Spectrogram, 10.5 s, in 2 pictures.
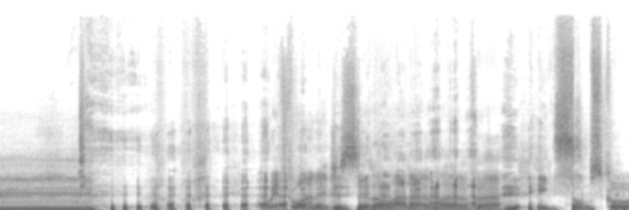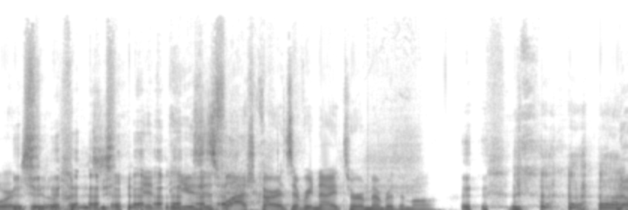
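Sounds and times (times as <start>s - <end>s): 
game show buzzer: 0.0s - 0.8s
laughter: 0.6s - 10.4s
speech: 0.9s - 10.4s.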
